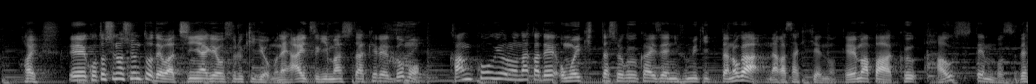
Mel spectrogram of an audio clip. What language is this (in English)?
Japanese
